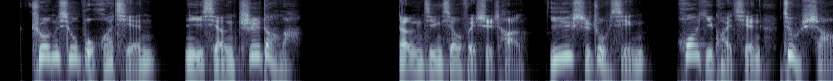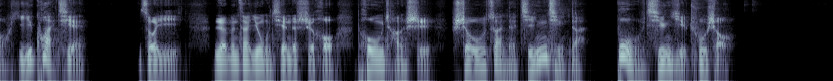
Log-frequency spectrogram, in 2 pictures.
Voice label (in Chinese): 男, 品牌宣传 装饰宣传配音; 宏胜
